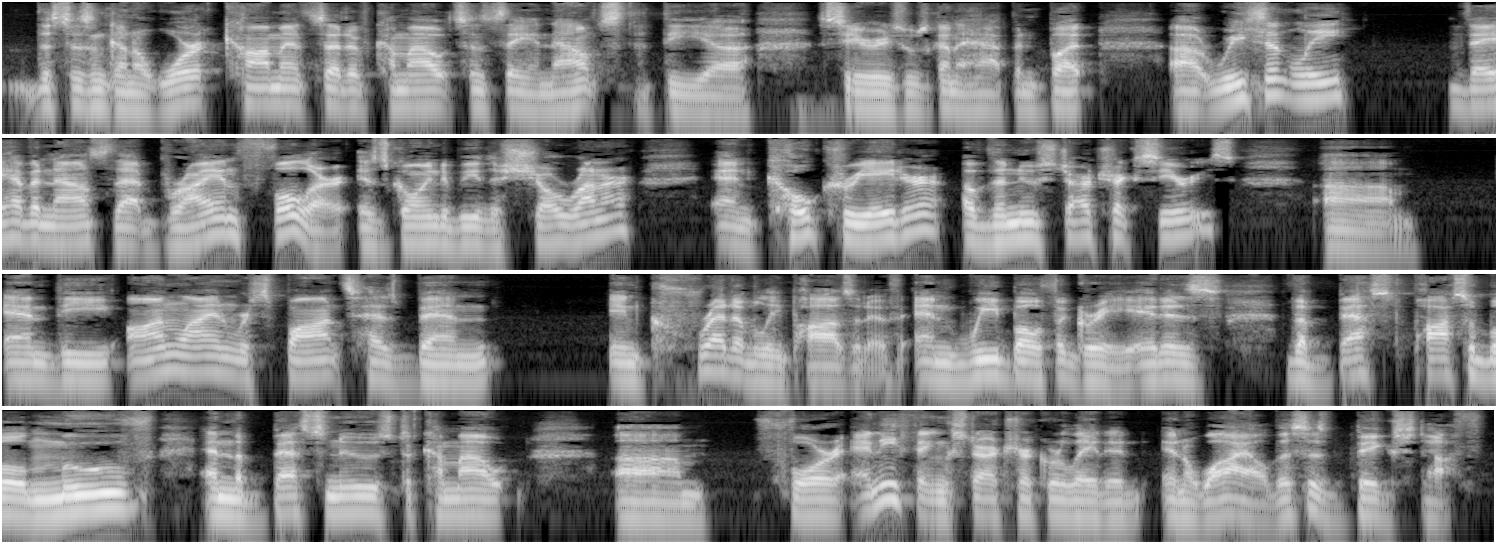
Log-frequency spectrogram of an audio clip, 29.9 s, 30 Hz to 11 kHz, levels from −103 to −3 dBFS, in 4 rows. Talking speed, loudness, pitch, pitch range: 170 wpm, -18 LUFS, 110 Hz, 100-120 Hz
